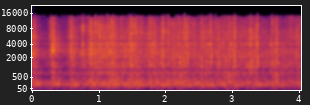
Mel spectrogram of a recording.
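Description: Assembly members thumping their desks in approval during a budget speech: a dense, steady clatter of many overlapping thumps that starts suddenly and stops suddenly after about four seconds.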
